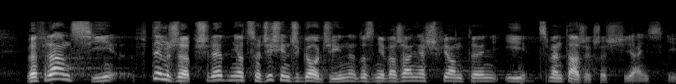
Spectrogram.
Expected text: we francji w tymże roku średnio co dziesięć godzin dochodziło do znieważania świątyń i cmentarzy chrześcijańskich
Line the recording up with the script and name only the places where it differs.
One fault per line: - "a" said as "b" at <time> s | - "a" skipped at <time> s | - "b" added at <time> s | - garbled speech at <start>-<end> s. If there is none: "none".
- "roku" skipped at 1.9 s
- "dochodziło" skipped at 3.5 s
